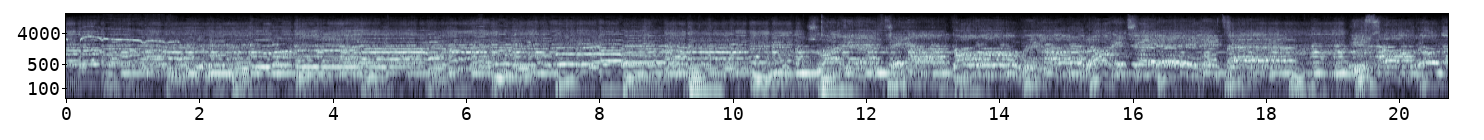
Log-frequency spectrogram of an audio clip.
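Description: Polish folk band playing a tune on accordion, fiddles, clarinet, trumpet and double bass, the bass marking the beat under held melody notes. About halfway through, voices start singing along.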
